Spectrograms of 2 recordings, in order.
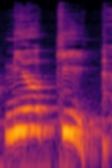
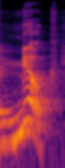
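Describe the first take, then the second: First: Loud, higher "Milk" as MIL-kee; amused demo of "Milk" with final ee; "Milk" broken into two syllables; Brazilian added vowel. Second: Said in the usual way. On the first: Shown as a demonstration. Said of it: "a gente vai falar milk". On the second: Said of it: "E não pode".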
